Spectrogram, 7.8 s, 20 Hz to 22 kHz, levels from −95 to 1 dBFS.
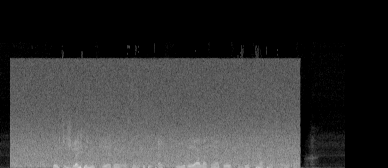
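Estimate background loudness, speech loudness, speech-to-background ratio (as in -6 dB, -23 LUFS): -31.5 LUFS, -31.0 LUFS, 0.5 dB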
